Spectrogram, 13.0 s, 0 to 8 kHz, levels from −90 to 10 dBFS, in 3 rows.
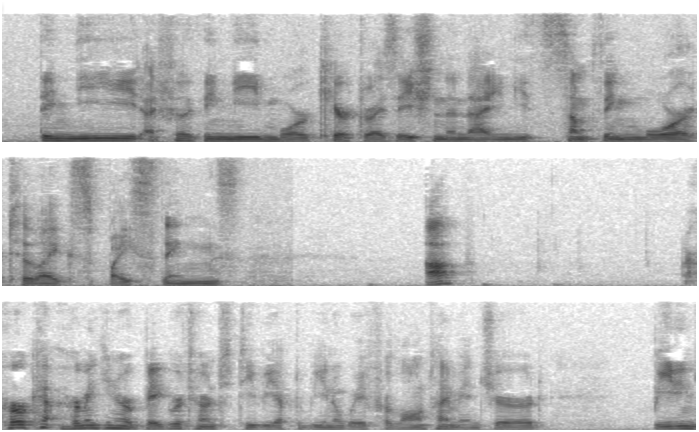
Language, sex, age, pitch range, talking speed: English, male, 30-49, 90-120 Hz, 170 wpm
